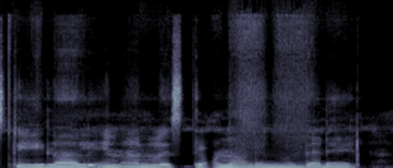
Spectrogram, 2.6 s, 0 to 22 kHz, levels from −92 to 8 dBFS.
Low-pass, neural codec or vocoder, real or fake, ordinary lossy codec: none; codec, 44.1 kHz, 2.6 kbps, SNAC; fake; none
